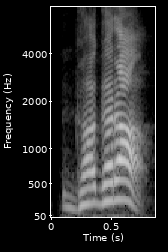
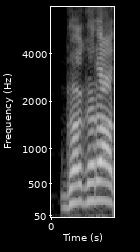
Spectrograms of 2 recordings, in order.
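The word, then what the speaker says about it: घाघरा: लखनऊ बसा हुआ है घघरा घघर ना कह के घघरा सॉरी प्रोनाउंस गलत हुआ घघरा ठीक है घघर मत करना घघरा घगरा इसी घगरा को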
